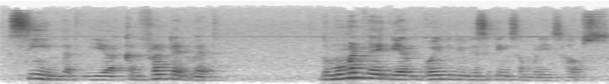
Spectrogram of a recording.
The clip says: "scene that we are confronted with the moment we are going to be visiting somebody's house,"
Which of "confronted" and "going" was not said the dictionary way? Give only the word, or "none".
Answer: none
